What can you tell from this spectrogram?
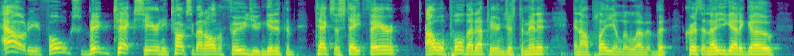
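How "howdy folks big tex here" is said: slow, deliberate, drawn-out announcer voice. Retelling how the voice guy greets folks: Big Tex voice. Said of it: "a guy, uh, that does the voices, and he goes".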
